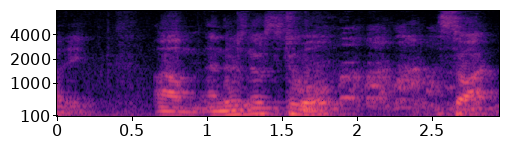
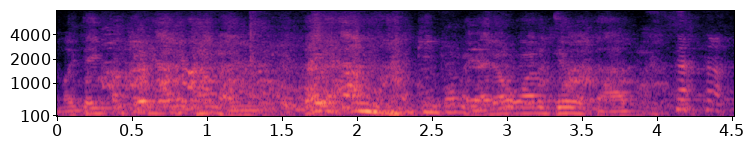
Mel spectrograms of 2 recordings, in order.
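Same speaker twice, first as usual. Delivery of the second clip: higher and louder laughing rant; 5 semitones higher, 4 dB louder than usual. Real, not acted. Ranting to the crowd about spiders, gleeful laughing fury.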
